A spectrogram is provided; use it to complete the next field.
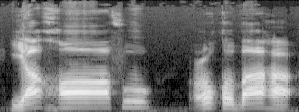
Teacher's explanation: خا اور الف دونوں کو موٹا پڑھیں گے اور خا کو لمبا بھی کریں گے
